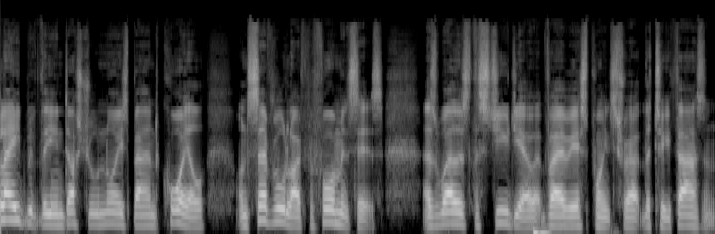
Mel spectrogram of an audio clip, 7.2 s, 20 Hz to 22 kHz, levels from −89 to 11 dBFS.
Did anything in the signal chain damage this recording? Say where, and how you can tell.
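Yes. The damage is in the analogue input stage: a phantom power thump at 5.33 to 5.53 s, just after "as in the studio". A deep low thud peaks at about -11 dBFS and dies away within roughly 45 ms. Switching the supply on a live input sent a voltage step through the coupling capacitors.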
